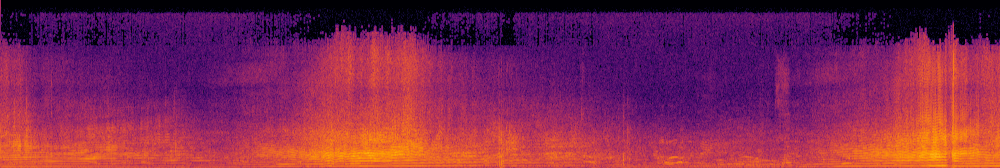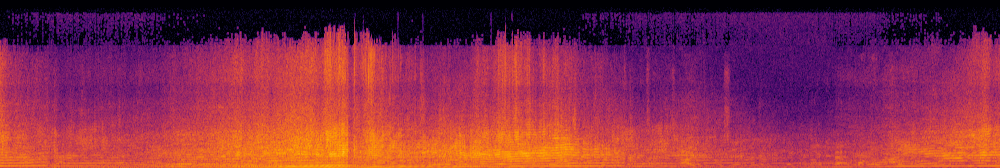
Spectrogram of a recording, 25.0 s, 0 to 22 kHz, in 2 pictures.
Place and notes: Unit 3 Within Snetterton Circuit, W Harling Rd, Norwich, United Kingdom - British Superbikes 2006 ... superbikes qualifying ...
british superbikes 2006 ... superbikes qualifying ... one point stereo mic to mini disk ...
